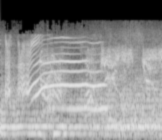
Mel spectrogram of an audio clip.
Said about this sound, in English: Buzz, bees, get him. He wants to keep us apart. Get him, my pretties.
